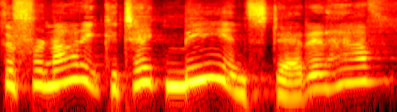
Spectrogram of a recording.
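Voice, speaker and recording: A woman's voice: high-pitched, sing-song, fast talker, darkish tone. A woman playing a distraught, pleading middle-aged mother in an audio drama, her delivery emotional and faltering.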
